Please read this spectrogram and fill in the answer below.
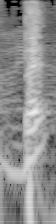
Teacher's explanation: La B es una labial explosiva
